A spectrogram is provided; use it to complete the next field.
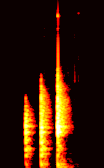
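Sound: knocking on a door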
